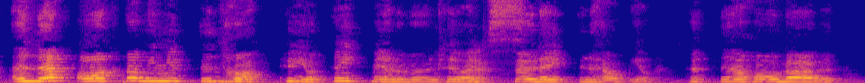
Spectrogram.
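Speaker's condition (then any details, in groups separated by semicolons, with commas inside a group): Cerebral palsy, spastic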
